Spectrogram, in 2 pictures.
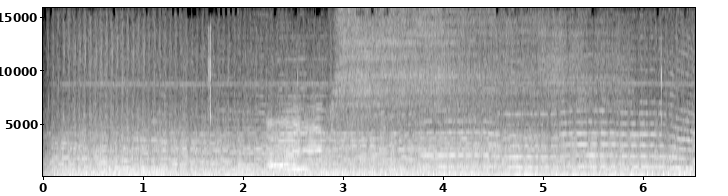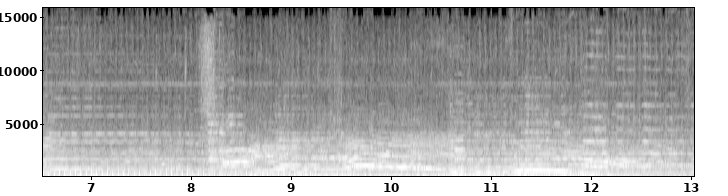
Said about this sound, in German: Genau, also wirklich auch Oper, also man hört Stimmen und ja, durch dieses Rotieren da der Rotoren oder durch diese Geräusche klingt dann auch die Musik so ein bisschen tremoloartig.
